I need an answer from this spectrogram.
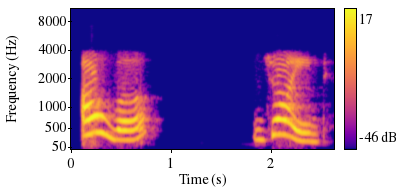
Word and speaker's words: overjoyed: Very glad को बोलो overjoyed, overjoyed, र silent रहेगा, ओवर नहीं है, overjoyed.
